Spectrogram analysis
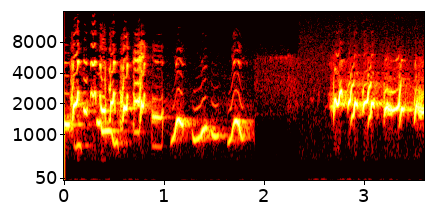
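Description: Grey butcherbird giving rich, piping whistles laced with quick chattering notes, then a brief pause before another rapid warbled burst.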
